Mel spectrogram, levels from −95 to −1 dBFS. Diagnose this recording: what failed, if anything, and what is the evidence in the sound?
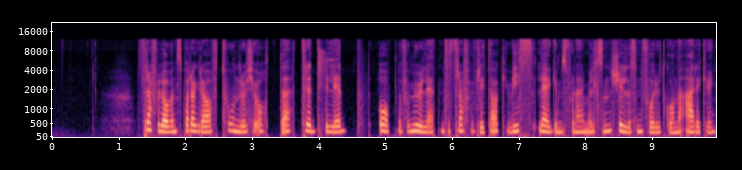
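Repeated stalls (stutter), network and jitter buffer: between 3.05 and 4.10 s the sound halts five times, the longest gap 90 ms. The spectrogram shows smeared, repeated frames where late packets were concealed.

Call audio freeze: from 4.58 to 4.75 s the sound holds as a fading buzz or hiss for 150 ms, then resumes without loss. This is likely a network delay that emptied the jitter buffer, and the waveform shows a decaying plateau.

Jitter buffer slow-down: from 5.52 to 6.13 s the audio plays at 93% speed with unchanged pitch, adding 49 ms. The waveform shows duplicated pitch periods stacked in a row.

Jitter buffer speed-up: from 8.28 to 9.62 s the audio runs at 107% speed with pitch unchanged. Roughly a tenth of a second is cut, and the spectrogram shows harmonics compressed in time.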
